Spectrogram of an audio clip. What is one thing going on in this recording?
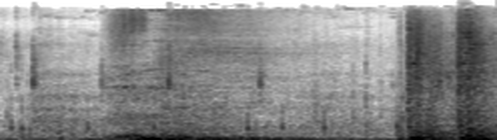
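Flames whoosh and roar.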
